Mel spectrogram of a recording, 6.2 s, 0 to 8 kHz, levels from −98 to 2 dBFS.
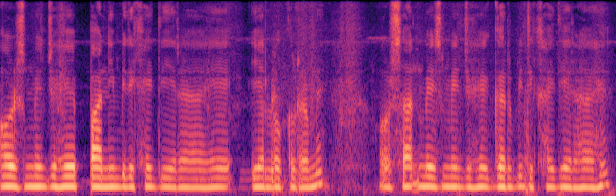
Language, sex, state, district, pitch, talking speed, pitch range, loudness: Hindi, male, Arunachal Pradesh, Papum Pare, 145 Hz, 235 wpm, 140-150 Hz, -17 LUFS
